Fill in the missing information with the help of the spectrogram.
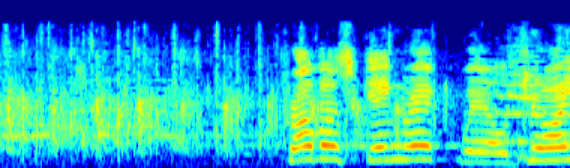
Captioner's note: cheers and applause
